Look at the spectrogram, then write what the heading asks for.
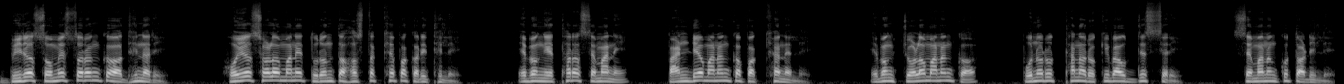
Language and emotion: Odia, neutral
